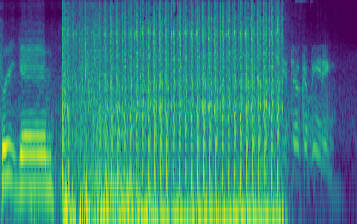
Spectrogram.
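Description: A rapid burst of gunfire rattles loudly.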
